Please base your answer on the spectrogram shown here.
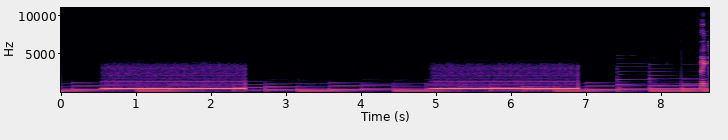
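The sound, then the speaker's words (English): A telephone line tone from a hallway phone beside the locker rooms sounds in two long, steady, mid-pitched bursts of about two seconds each, separated by a pause, with soft stepping music underneath. “Listen, is there a telephone nearby that I could use?”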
